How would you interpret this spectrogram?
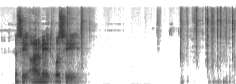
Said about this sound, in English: It's like keyboard sounds? Type in keyboard sound.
